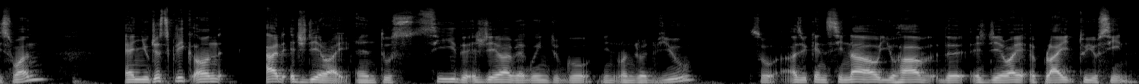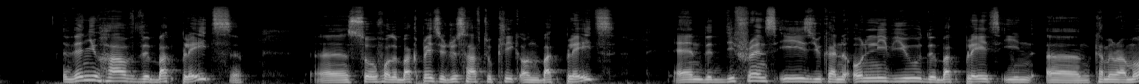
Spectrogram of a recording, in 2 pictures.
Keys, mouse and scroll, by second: 3.2-5.3 drag, 5.8 click, 7.0-11.8 middle drag, 16.8 click.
